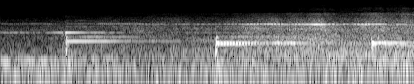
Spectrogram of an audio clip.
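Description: Jet airliner flying overhead: a steady rushing engine noise with a high whine, growing louder. Three soft sustained notes of background music sound over it, about a second and a half apart.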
